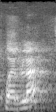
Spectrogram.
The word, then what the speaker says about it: Puebla: Of Puebla?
